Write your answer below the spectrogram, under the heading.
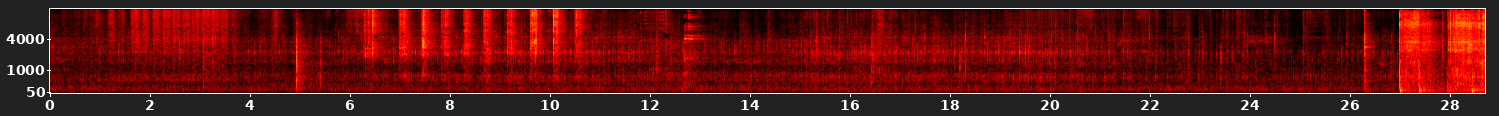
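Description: Low steady kitchen hum with a run of about ten short scratchy strikes, roughly two a second, as seasoning goes into the pan. Near the end a hand-held immersion blender switches on loudly in the pot of nettle and onion soup.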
